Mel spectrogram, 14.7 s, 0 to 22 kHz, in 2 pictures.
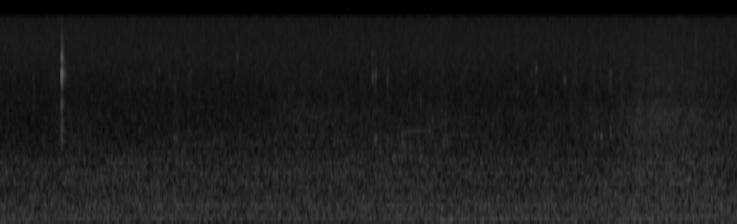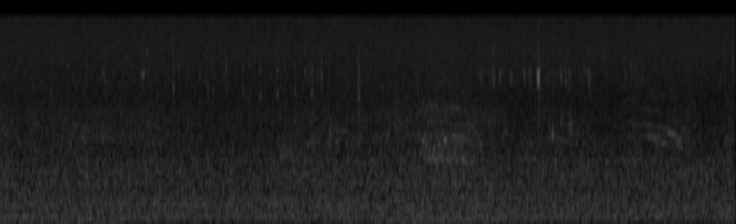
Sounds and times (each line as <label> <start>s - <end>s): wind-noise 0.0s - 14.7s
